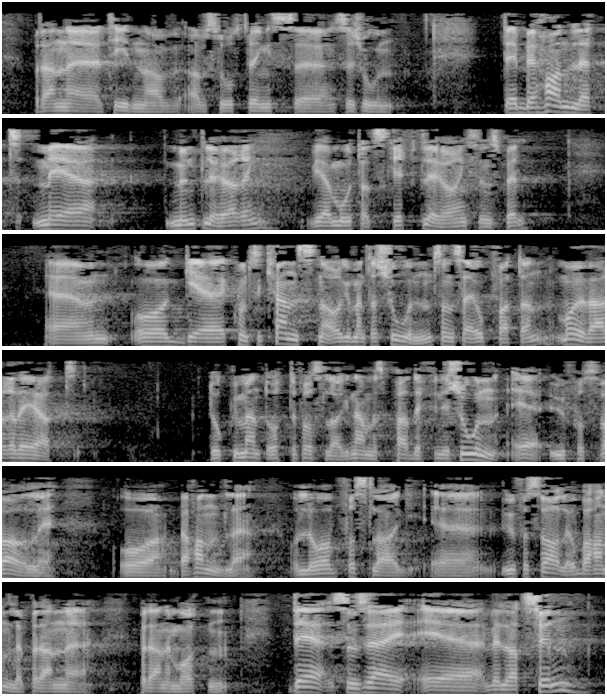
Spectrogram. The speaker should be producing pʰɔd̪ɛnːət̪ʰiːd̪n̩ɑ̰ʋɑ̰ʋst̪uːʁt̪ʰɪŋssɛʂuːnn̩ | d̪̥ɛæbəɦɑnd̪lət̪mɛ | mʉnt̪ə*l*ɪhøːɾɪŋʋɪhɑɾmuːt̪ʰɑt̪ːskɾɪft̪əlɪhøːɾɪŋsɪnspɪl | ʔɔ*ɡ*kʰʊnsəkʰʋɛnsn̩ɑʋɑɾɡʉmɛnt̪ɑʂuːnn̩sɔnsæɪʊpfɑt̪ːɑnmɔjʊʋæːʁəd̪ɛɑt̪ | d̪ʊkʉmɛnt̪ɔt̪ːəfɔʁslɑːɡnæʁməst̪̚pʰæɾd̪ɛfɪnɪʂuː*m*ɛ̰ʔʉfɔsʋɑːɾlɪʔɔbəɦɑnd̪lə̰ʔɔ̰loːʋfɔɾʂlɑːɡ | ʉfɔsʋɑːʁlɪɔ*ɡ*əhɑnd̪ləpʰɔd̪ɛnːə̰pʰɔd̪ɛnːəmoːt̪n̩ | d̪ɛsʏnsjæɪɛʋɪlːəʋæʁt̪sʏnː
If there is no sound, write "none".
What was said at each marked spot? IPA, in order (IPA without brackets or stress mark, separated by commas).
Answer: l, ɡ, n, b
